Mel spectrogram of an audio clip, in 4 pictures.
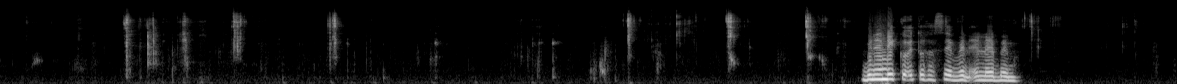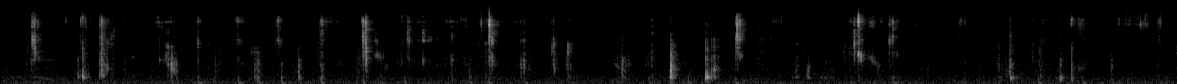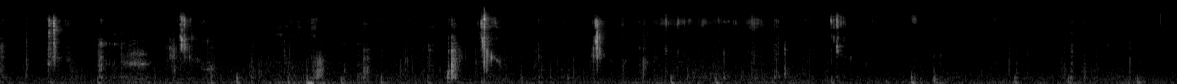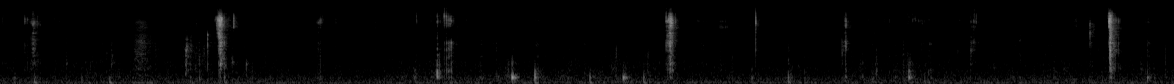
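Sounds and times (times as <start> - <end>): person chewing chicken wings: 0.2 - 8.6, 10.2 - 38.8, 39.4 - 43.0.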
